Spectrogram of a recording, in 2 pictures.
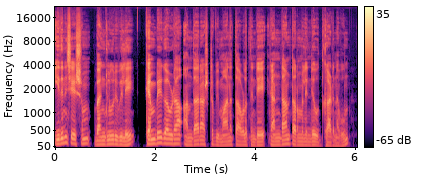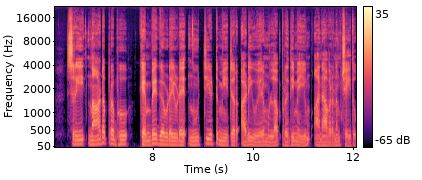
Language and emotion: Malayalam, neutral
